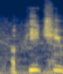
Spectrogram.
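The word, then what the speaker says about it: Appice: kit well and and their sister pronounces it a peachy so there's three yeah a peachy would be the proper Italian way but obviously when you move to America all the pronunciations change more so Americans you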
